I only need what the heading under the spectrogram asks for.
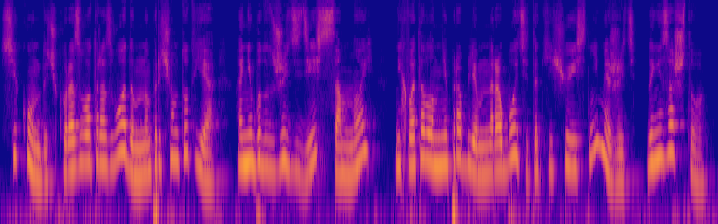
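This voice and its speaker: A woman's voice: a little high, expressive, fast talker, few pauses, darkish tone, pitched above the performer's own voice, close to an everyday voice. A woman voicing a stubborn, exasperated young adult daughter who answers curtly and firmly. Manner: curt, firm refusals.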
